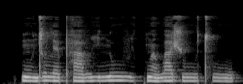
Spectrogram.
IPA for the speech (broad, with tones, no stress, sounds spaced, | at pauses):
k͡p ũ˨ d ʊ˦ l ɛ˨ pʰ a˨ β i˨ n uː˦ β i˨ kʷ ã˦˨ w a˦ ʃ uː˨ tʰ u˨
